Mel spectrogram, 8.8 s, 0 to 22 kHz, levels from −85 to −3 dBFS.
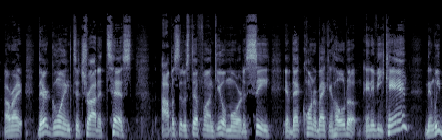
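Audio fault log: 0.43 to 0.54 s, digital broadcast dropout: The speech fades out over about 20 ms and falls silent. It returns at 0.54 s. The receiver lost the signal or rejected a corrupted frame, then muted its output until clean data arrived. The missing stretch is about 43 ms, which fits a single lost frame. The short fade makes the cut sound soft rather than clicky. What was sent during the gap is gone, so the speech resumes further along.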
